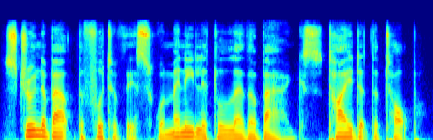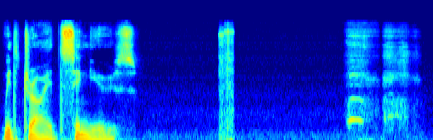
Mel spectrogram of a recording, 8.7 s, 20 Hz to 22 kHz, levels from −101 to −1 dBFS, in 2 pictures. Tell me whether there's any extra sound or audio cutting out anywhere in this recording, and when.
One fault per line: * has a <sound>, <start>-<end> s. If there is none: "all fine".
* has a laugh, 6.5-6.7 s
* has a breath, 7.8-8.6 s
